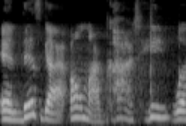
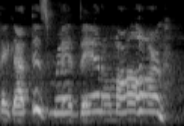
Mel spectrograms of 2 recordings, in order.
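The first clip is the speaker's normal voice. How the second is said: high, tearful voice, crying; 11 semitones higher than usual. Retelling a phone call from someone in jail: imitating someone crying. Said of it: "like he's crying".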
